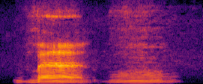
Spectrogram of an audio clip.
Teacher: Your teeth are biting down in the middle of your lip. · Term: V sound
